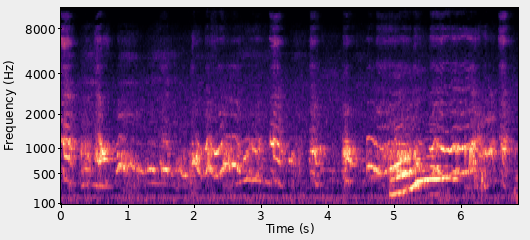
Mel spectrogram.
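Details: Newborn baby boy's vigorous, repeated first cries just after a natural vaginal delivery, with voices in the background; a strong first cry.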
